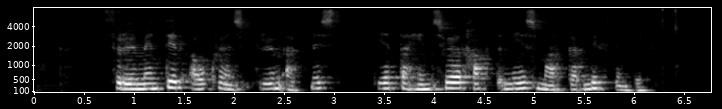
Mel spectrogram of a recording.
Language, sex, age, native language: Icelandic, female, 50-59, Icelandic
